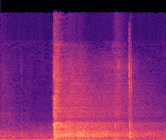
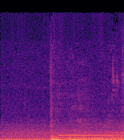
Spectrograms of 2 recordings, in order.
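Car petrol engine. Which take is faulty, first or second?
first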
